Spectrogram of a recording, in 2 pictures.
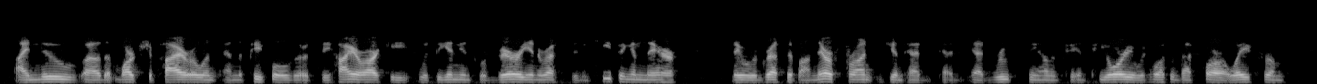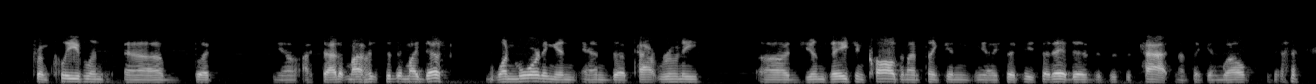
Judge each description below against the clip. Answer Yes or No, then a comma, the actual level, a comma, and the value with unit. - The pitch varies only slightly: Yes, narrow, 1.9 semitones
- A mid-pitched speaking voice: No, low, 110 Hz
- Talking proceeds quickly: No, average, 195 wpm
